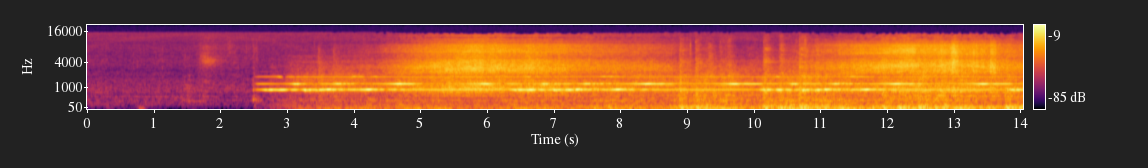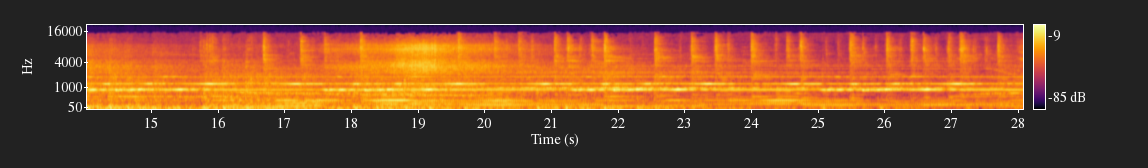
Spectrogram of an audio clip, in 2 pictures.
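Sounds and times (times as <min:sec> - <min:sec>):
held chord of high tones: 0:02.5 - 0:28.0.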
